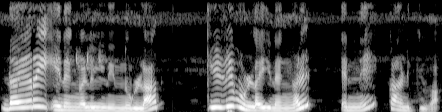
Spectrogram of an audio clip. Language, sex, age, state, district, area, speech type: Malayalam, female, 18-30, Kerala, Wayanad, rural, read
